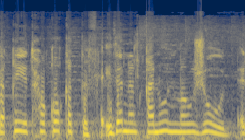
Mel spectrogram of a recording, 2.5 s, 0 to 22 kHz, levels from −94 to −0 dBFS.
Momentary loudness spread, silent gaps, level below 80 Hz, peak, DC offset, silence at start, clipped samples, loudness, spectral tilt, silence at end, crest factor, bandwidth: 3 LU; none; -34 dBFS; 0 dBFS; under 0.1%; 0 s; 0.6%; -9 LUFS; -4.5 dB/octave; 0 s; 10 dB; 14.5 kHz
